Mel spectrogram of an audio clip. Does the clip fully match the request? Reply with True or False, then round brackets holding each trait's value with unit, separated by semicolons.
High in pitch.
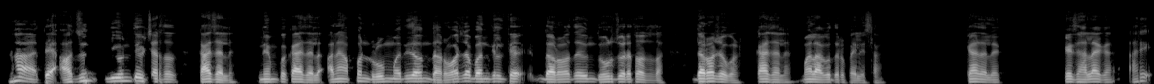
False (125 Hz)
